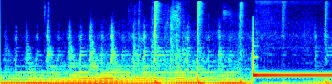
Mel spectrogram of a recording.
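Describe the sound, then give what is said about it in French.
Ringing tone of an outgoing telephone call to an agency in another city: a single steady, pure mid-pitched tone that begins abruptly and lasts about a second. “tour de contrôle des appels téléphoniques est en train de faire le numéro de l'agence qui devrait sonner d'une seconde à l'autre”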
